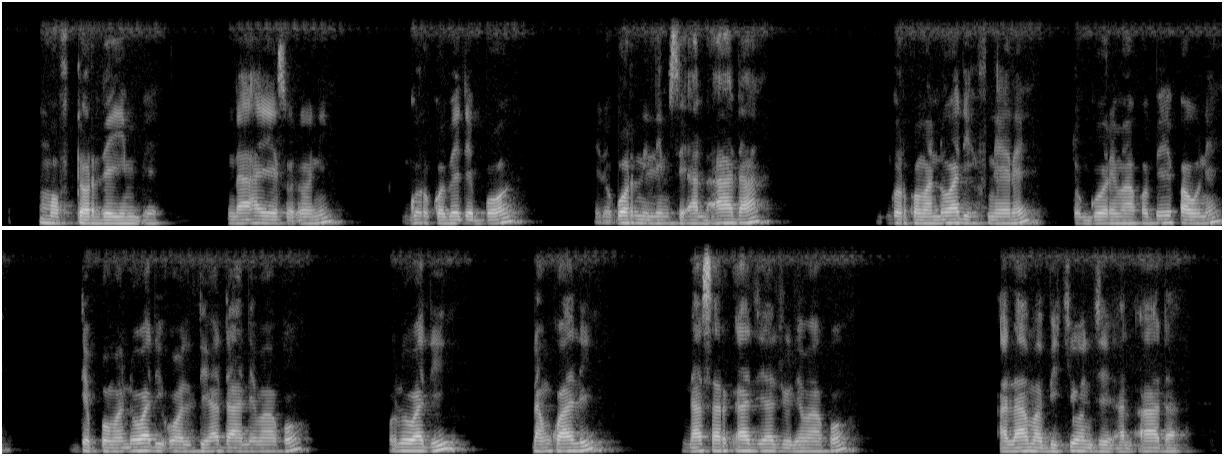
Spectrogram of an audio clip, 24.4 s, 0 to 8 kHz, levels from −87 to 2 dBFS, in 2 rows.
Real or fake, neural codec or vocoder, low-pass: real; none; 7.2 kHz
